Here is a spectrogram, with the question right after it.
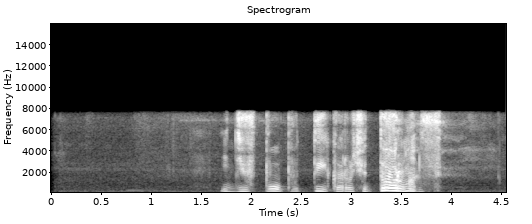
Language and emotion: Russian, angry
